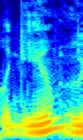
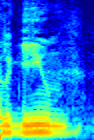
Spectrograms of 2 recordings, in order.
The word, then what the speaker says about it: legume: and you're not only eating a healthy legume. Is that how you pronounce that? Legume? – Legume.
